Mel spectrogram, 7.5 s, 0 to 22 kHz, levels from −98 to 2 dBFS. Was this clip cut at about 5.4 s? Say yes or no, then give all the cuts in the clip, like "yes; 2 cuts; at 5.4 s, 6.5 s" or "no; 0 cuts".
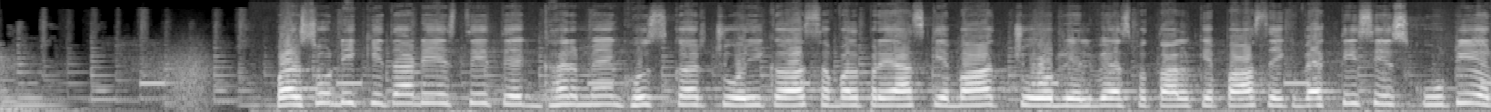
no; 1 cut; at 1.2 s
